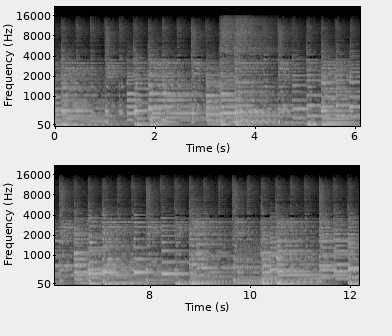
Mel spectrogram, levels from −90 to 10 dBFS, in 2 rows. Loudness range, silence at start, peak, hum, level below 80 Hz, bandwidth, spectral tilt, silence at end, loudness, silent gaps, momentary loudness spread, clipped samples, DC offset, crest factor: 1 LU; 0 s; -6 dBFS; none; -32 dBFS; 16 kHz; -4.5 dB/octave; 0 s; -24 LUFS; none; 7 LU; under 0.1%; under 0.1%; 16 dB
